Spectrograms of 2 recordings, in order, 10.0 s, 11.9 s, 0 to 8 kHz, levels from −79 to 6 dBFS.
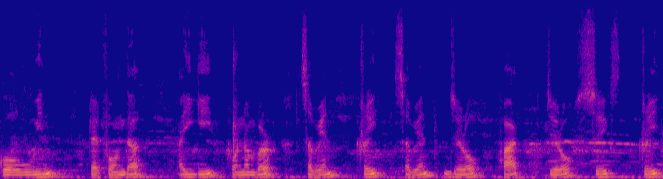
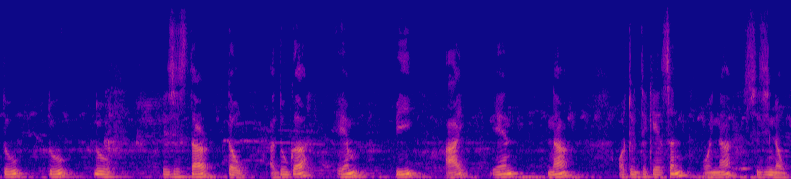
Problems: background sounds at intervals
